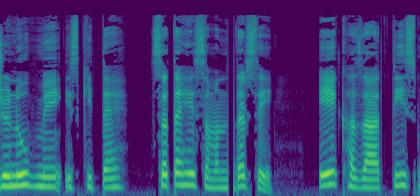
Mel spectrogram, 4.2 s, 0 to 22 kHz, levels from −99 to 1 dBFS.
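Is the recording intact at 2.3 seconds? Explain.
No. At 2.28 to 2.35 s there is a gap at a join of encoded pieces. The speech was encoded in separate sections that were then butted together without trimming, so the encoder's start-up delay and the padding on the final frame of the earlier section both stayed in. The result is a silence of about 61 ms cut abruptly into continuous speech, its edges smeared by the codec. The speech then resumes exactly where it left off.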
